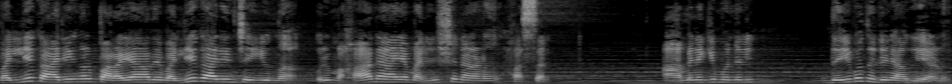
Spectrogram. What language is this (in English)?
Malayalam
